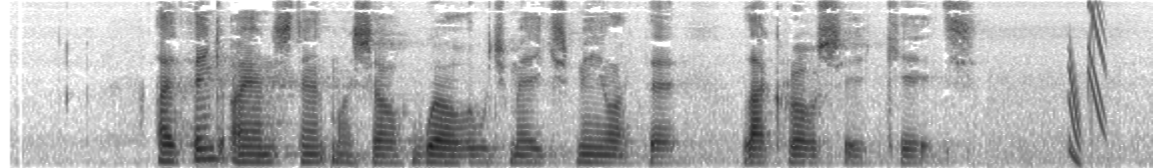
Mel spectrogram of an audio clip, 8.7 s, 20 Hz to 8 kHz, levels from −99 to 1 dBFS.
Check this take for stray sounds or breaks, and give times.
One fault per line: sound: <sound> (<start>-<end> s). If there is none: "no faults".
sound: chirp (8.0-8.3 s)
